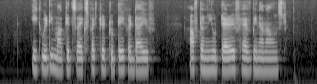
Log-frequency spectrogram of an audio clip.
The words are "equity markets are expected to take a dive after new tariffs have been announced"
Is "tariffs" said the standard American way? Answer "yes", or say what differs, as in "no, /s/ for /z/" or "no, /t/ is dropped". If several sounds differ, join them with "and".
no, /s/ is dropped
